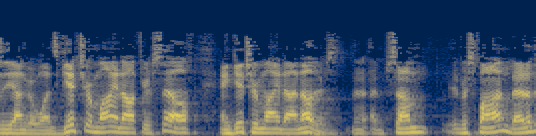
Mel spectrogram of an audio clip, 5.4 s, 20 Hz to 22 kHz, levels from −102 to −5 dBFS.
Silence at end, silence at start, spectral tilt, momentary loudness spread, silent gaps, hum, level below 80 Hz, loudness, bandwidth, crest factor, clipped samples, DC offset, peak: 0 s; 0 s; -6 dB/octave; 12 LU; none; none; -58 dBFS; -24 LUFS; 8.4 kHz; 16 dB; under 0.1%; under 0.1%; -8 dBFS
